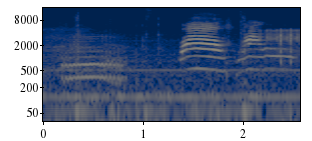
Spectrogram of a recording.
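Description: Cat meows from a Minecraft game: three drawn-out, clearly pitched mewing calls, the first softer and lower, the next two louder and higher, over a low steady background hum.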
